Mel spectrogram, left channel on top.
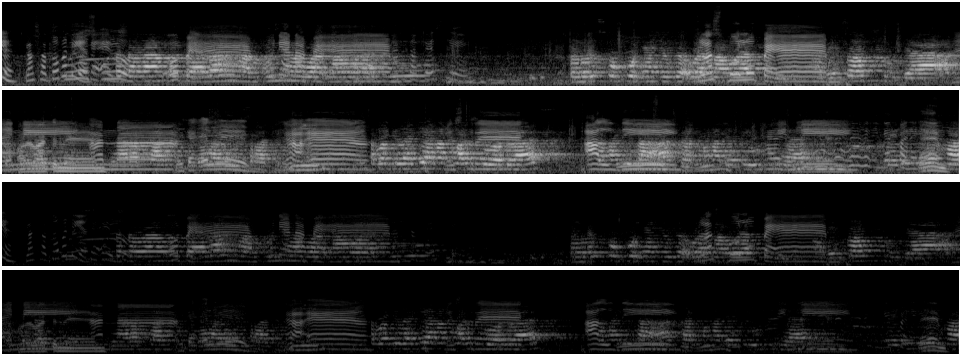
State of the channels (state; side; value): quieter; right; 20.3 dB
